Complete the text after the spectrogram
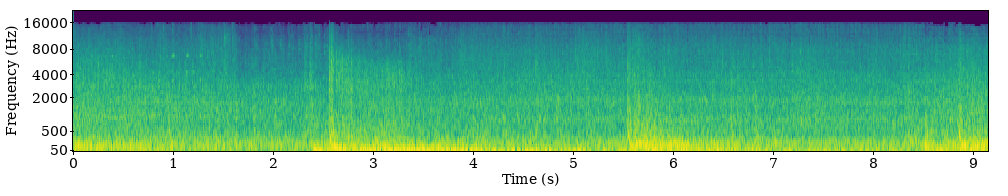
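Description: A light tank's engine rumbles.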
